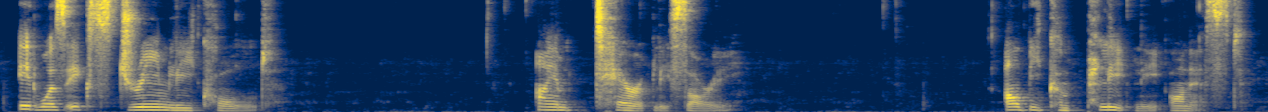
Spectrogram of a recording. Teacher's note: we often Place emphatic stress on intensifiers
